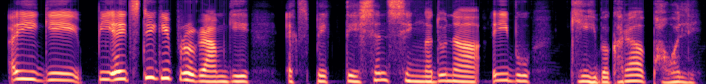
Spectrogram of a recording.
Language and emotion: Manipuri, fearful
